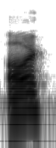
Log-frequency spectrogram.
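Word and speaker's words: あれ: over there and which which in Japanese are re sorry pronounced so re pronounced a re and Dory pronounced so that's foreign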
